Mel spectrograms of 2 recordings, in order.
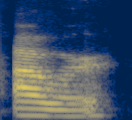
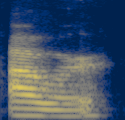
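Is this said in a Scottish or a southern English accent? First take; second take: Scottish; Scottish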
